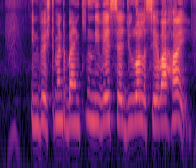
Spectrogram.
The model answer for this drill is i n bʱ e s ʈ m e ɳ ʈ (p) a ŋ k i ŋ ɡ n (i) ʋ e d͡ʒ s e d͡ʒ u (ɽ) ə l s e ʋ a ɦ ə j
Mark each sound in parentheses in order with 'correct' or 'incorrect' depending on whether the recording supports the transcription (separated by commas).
incorrect, correct, incorrect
